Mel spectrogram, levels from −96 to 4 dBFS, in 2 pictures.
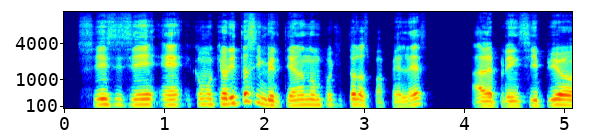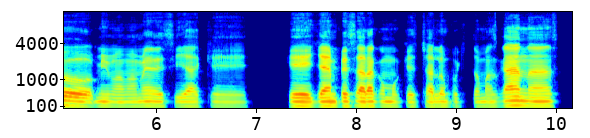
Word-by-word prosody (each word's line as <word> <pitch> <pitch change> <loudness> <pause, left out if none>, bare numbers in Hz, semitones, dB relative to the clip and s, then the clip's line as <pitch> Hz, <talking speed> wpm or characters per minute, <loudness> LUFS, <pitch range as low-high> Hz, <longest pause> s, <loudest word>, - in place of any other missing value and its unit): Sí, 145 +1 0
sí, 140 0 -10
sí, 135 +1 +1
eh, 135 0 0
como 145 -1 -4
que 150 - +1
ahorita 165 +8 +5
se 200 - -5
invirtieron 130 -1 +1
un 130 - -2
poquito 135 +1 -2
los 130 -5 -1
papeles. 105 +9 -4 0.4
Al 110 +1 +2
principio, 115 0 +2
mi 105 0 -5
mamá 100 0 -8
me 110 +1 -3
decía 105 0 -6
que 100 -1 -15 0.4
que 105 -1 +3
ya 105 +1 +6
empezara 110 0 +2
como 105 -2 -8
que 100 - -11
a - - -6
echarle 100 +1 -5
un 105 - -7
poquito 105 0 -16
más 105 0 -9
ganas, 110 -2 +2
110 Hz, 185 wpm, -23 LUFS, 105-135 Hz, 0.4 s, ya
